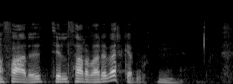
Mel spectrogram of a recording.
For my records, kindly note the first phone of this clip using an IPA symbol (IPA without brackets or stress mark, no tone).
a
